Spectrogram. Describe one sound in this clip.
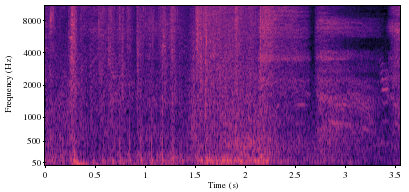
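Spaceship engines rumble deeply.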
